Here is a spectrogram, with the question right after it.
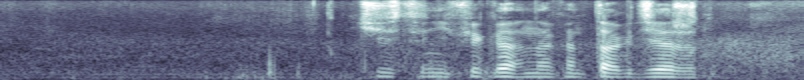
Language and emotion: Russian, neutral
